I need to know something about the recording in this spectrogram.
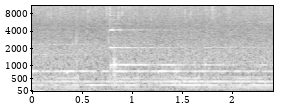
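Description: Soft background score: a sustained held chord, with a bell-like note coming in about a second in.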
